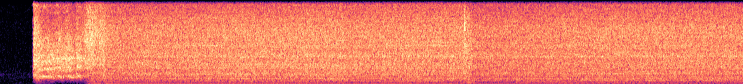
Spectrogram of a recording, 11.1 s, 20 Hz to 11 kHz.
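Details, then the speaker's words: C4 Corvette LT1 V8 after intake manifold gasket replacement, fuel pump primed: short crank, catches at once and settles into a steady, even idle with no misses; normal start and idle. "it beautiful fired right up"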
